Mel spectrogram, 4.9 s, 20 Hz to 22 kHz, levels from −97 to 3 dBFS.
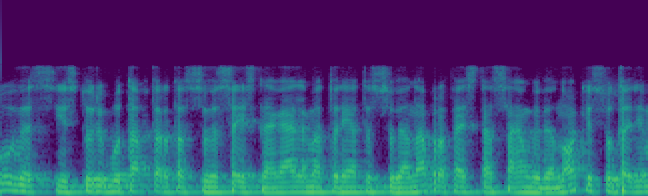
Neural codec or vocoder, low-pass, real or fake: none; 5.4 kHz; real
